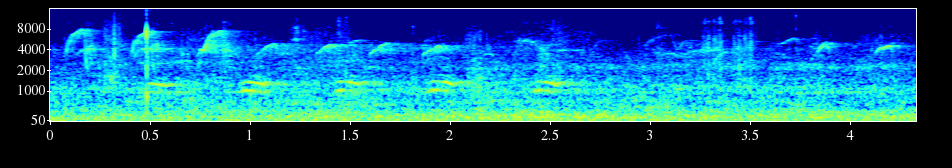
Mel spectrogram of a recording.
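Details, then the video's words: Giant panda Tan Tan at Oji Zoo, excited by falling snow, standing up and scratching, 19 January 2021; a series of short, arched, squeaky calls repeated about every half second over steady background noise. "タンタン、舞い散る雪に大興奮！？ 立ち上がってガリガリ！ しばらく鳴いていた"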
